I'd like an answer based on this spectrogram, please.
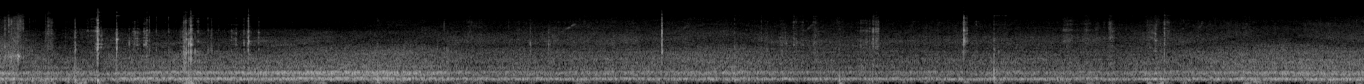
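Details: Honey bees at a wild forest hive under rocks, found during honey hunting; a steady low droning buzz holds throughout with two layered hum bands, and scattered sharp clicks and faint higher chirps sound over it.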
